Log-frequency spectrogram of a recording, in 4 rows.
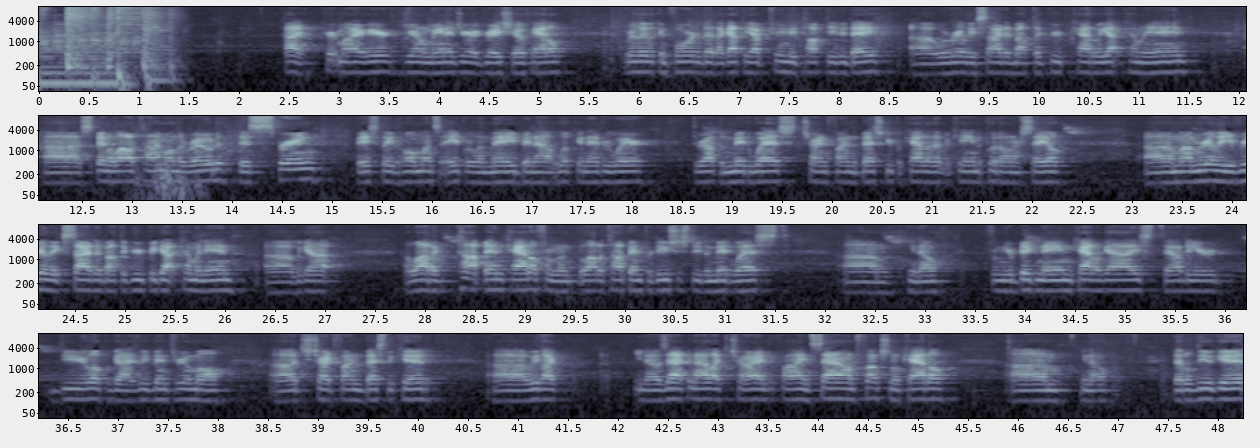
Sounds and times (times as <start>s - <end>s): Speech: 2.4s - 22.4s, 23.1s - 27.2s, 27.8s - 41.6s, 42.2s - 48.2s.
